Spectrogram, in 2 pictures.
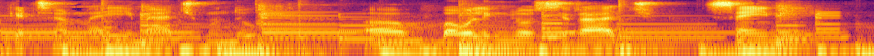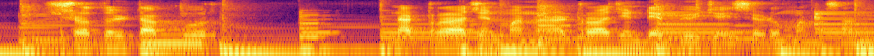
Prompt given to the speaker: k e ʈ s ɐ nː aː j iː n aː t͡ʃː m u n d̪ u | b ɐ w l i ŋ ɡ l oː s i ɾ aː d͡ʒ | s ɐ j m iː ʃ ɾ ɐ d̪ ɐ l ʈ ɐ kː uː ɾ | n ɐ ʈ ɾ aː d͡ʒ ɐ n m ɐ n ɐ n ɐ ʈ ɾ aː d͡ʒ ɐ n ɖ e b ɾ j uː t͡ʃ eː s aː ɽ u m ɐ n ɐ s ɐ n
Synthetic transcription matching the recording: k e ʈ s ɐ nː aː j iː m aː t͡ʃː m u n d̪ u | b ɐ w l i ŋ ɡ l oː s i ɾ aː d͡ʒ | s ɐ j n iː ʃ ɾ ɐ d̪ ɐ l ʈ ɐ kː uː ɾ | n ɐ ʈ ɾ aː d͡ʒ ɐ n m ɐ n ɐ n ɐ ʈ ɾ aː d͡ʒ ɐ n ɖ e b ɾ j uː t͡ʃ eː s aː ɽ u m ɐ n ɐ s ɐ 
